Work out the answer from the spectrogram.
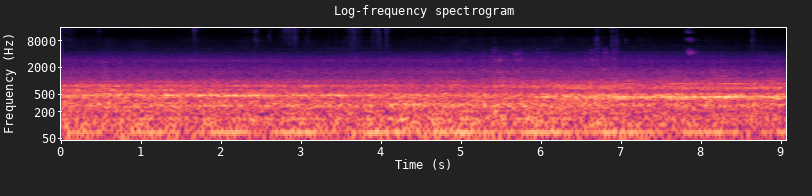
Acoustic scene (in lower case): subway train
